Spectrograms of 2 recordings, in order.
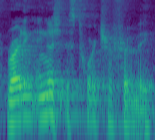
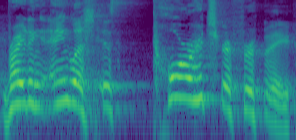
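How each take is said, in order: First: Said in the usual way. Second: "torture" stretched and pained, pitched up; emotional take of the line; anguished. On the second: Shown as a demonstration. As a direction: make us feel the torture of it. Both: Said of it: "Just bring it alive with the emotion".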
